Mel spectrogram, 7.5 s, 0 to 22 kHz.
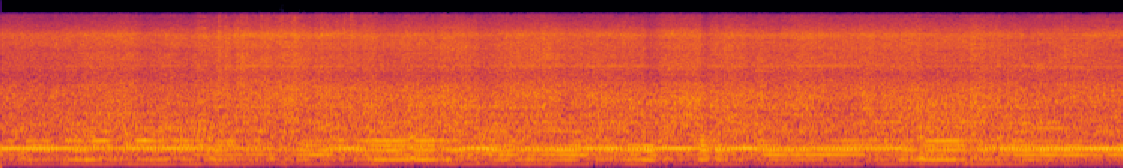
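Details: Restored mid-1990s Dirt Devil DD6114 upright vacuum, an Electrolux Contour clone, running on low: a steady, even motor hum with a constant fan whine and no surging, grinding or rattles; it works normally but is mediocre, and its belt tends to flip over.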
